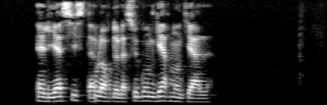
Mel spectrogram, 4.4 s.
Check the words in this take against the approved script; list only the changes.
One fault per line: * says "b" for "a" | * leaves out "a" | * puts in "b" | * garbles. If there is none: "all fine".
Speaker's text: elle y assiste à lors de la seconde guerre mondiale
all fine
